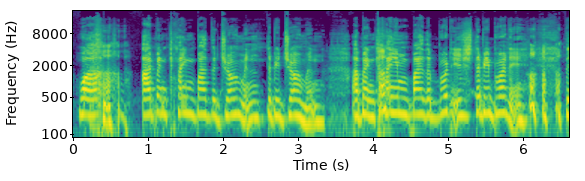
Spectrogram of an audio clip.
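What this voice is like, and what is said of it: Distinctive, hard-to-place accent. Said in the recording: “my voice is different. I talk funny... You really have an accent... it's just different”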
